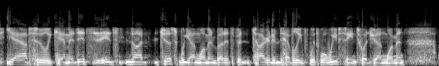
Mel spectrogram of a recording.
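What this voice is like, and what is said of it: Boston accent. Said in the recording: “you're from Boston. You have that great accent. I can already hear it.”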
